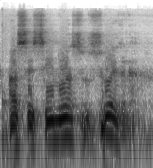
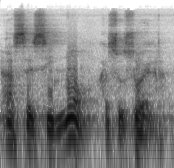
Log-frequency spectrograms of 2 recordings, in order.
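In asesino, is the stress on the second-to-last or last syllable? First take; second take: second-to-last; last. First: The stress is on the second-to-last syllable. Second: The stress is on the last syllable. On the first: A murderer to his mother-in-law. The speaker calls it wrong. "lo que está escrito" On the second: He murdered his mother-in-law. The speaker calls it right. "quisieron decir"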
